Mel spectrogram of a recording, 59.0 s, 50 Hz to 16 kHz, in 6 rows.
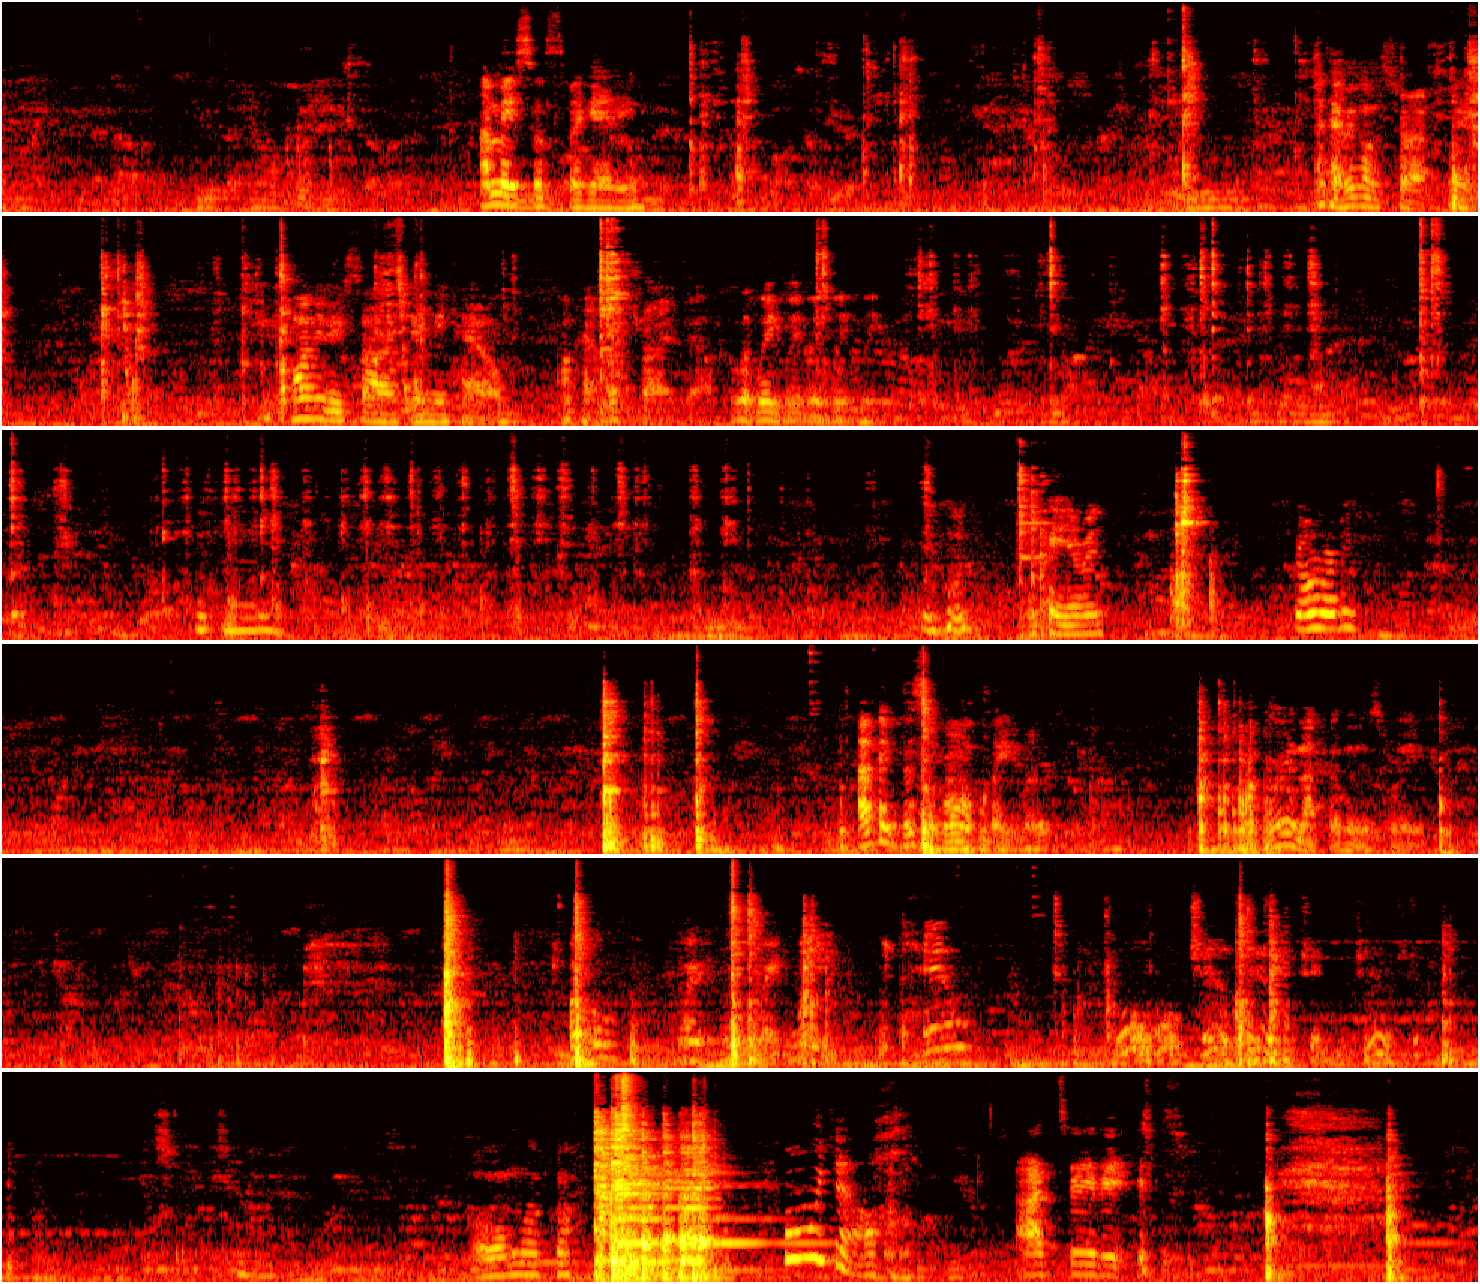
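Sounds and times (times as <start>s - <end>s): metal pan clattering: 53.1s - 54.4s.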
